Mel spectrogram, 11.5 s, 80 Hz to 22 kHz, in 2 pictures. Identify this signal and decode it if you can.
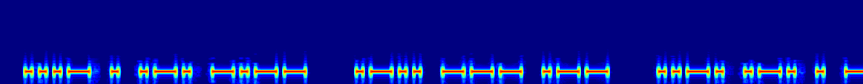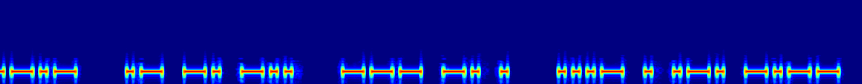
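Morse code, heard as a keyed tone, about 25 wpm, 600 Hz. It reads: VERY LOW FREQ AND ONE VERY
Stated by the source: Morse edition of the Foundations of Amateur Radio episodes.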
